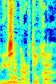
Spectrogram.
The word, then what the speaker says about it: Nissan Cartuja: Creo que lo he dicho bien, ¿no? – Nissan Cartuja.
